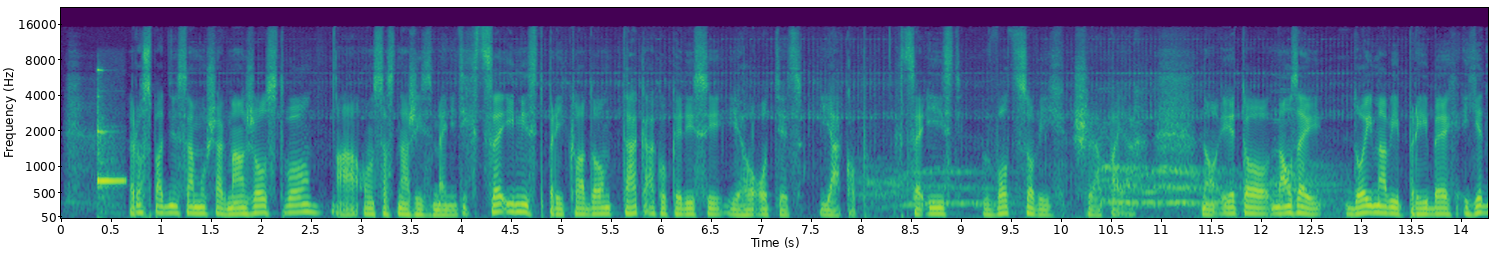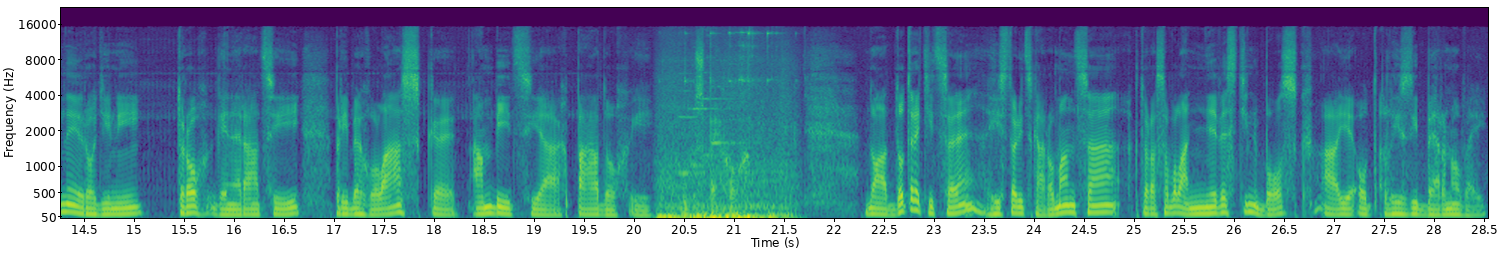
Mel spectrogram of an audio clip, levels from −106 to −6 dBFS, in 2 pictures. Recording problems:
machinery noise; faint; throughout; 30 dB below the speech
doorbell; loud; at 0.5 s; peak 3 dB above the speech
dog barking; noticeable; from 8 to 13 s; peak 8 dB below the speech
phone ringing; loud; from 20 to 22 s; peak 1 dB above the speech

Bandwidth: 15 kHz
